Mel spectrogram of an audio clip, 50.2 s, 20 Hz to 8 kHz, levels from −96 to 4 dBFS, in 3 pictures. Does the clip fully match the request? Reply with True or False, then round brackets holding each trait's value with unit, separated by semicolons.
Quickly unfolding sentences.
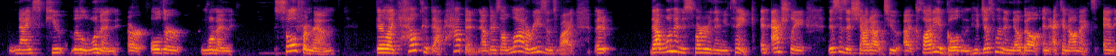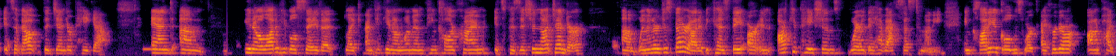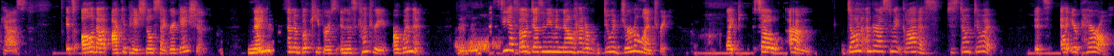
False (175 wpm)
